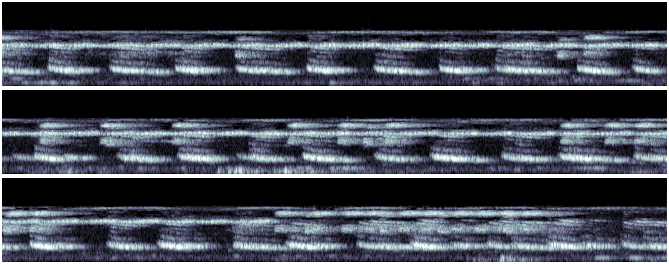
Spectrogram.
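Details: Lakeside frogs at night give rapid, downward-sliding croaks that overlap as several voices answer one another. A steady shrill hum runs above throughout, and a brief low rumble comes midway.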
